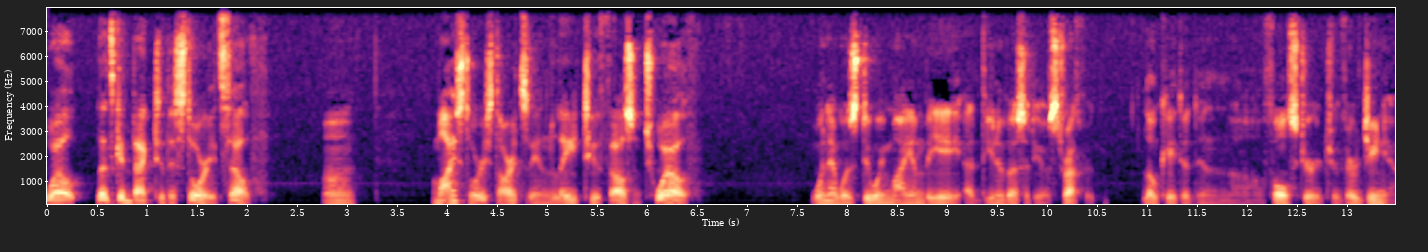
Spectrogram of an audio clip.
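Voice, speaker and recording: A man with a non-native accent speaks in a very deep, low voice at a moderate pace. His speech has long, frequent pauses. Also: ordinary pitch variation. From Kazakhstan. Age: 30s. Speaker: cancer survivor. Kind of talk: personal testimony. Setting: audio-only recording. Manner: halting.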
